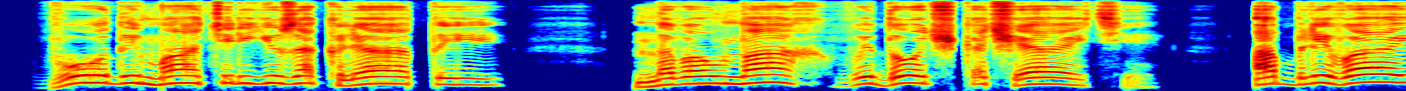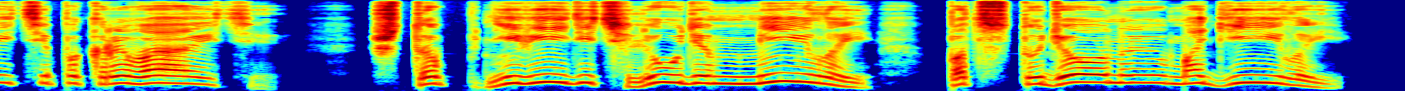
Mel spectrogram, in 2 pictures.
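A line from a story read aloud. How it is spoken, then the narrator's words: Thin singing voice. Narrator (Russian): кто-то на реке поет тоненьким голосом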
